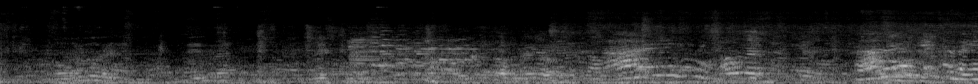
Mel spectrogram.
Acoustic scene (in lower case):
crowded indoor space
